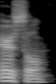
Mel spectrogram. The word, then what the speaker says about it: Ursel: say your last name for me is ursul Ursel um he's gonna tell us a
